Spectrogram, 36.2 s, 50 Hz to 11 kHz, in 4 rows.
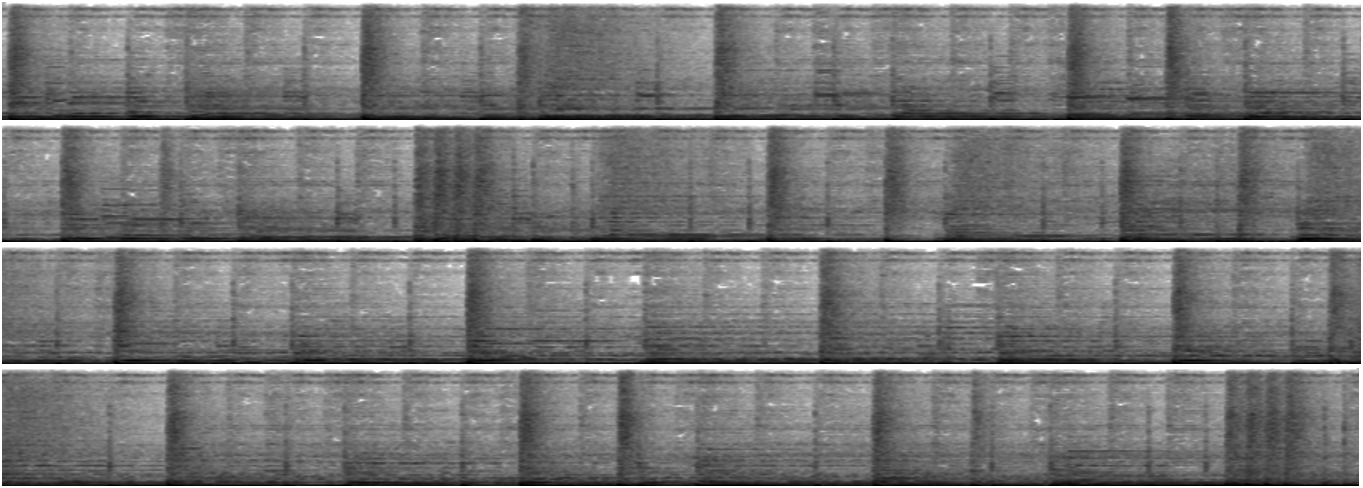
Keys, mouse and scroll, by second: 0.8 g, 5.3 g, 10.5 s, 14.6-19.0 shift+middle drag, 25.5-35.3 drag, 35.3-36.2 scroll down 2.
